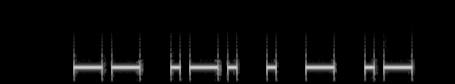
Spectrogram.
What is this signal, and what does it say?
Morse code, heard as a keyed tone, about 13 wpm, 800 Hz. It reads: MRETA
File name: LEZIONI / 3 MWRO / 3 MWR 12wpm 1711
